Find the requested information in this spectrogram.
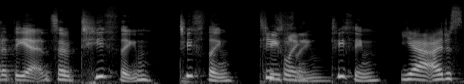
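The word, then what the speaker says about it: Tiefling: hi D and D girl here t for pronouncing Ty Lings think teeth with a lith so Theus thiefing I think it's like a teeth te te you you get it right at the end so teing teing teing yeah I just Mumble over words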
